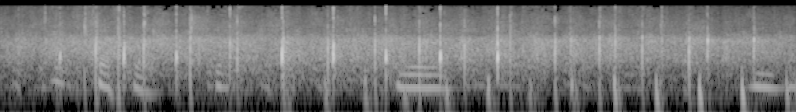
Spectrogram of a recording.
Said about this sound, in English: How about we give them a round of applause here?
